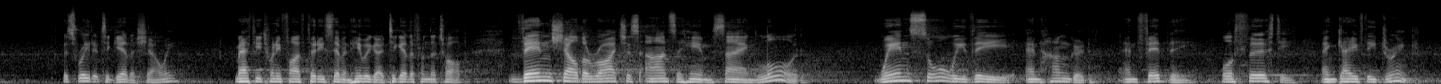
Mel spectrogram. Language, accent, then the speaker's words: English; Australia; in the United States or in my home country of Australia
